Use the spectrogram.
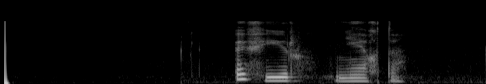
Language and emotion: Russian, sad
